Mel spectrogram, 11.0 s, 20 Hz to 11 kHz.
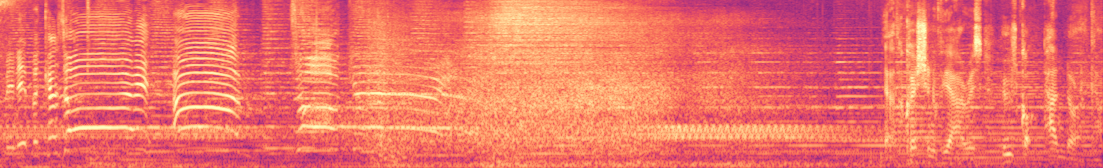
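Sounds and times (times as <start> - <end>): dramatic orchestral music: 0.0 - 11.0
spaceship rumble and rushing: 4.8 - 9.8
held wavering note: 6.6 - 9.4.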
